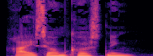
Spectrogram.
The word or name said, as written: rejseomkostning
